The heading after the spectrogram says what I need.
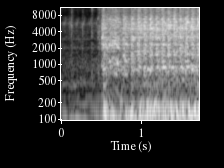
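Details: Early 2004 Ford F-250 6.0 diesel: starter churns the engine over in an even, low chugging beat without it catching; long crank no-start, cause not yet pinned down.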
